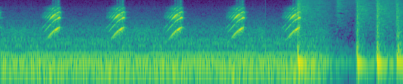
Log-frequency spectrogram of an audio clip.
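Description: Six short rising chirps, evenly spaced a little over half a second apart, over a low steady hum. A few sharp clicks follow near the end.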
